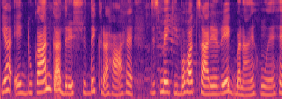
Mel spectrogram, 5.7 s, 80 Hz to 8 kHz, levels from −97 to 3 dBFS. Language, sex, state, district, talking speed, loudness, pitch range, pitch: Hindi, female, Jharkhand, Palamu, 170 wpm, -18 LUFS, 240-295 Hz, 265 Hz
